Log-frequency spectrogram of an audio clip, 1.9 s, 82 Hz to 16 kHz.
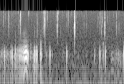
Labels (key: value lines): label: biophony
recorder: SoundTrap 300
